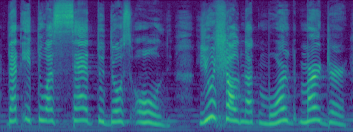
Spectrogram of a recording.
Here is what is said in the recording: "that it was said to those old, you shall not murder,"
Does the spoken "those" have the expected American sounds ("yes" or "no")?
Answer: no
